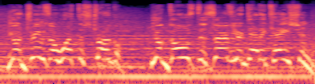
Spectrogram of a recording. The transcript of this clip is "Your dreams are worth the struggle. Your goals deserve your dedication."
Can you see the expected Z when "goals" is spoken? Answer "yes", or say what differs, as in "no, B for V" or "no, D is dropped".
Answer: yes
